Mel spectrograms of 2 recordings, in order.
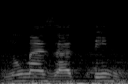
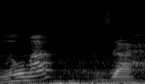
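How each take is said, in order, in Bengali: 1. শব্দটি t ধ্বনি ও একটি স্বরধ্বনি দিয়ে শেষ হয়। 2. শব্দটি h ধ্বনি দিয়ে শেষ হয়। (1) "মিলাই পড়লে" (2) "যখন থামবেন তখন তার নিচের গোল হায়ের ব্যবহার করতে হবে"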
